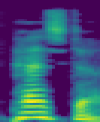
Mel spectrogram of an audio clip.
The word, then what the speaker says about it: pesta: Words borrowed earlier have a more nativized pronunciation, such as pesta, fest, which is pronounced pest.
